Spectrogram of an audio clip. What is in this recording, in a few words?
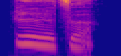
"日子", Chinese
